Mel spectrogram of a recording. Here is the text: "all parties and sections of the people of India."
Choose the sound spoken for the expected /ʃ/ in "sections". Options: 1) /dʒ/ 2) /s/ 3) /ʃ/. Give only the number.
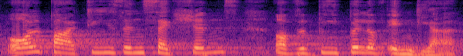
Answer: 3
